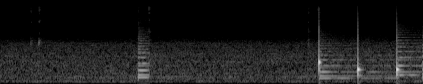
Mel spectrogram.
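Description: A single short pitched note sounds about a second and a half in, as a note is drawn in the LMMS piano roll. Near the end, playback of a sampled lead melody starts: plucky notes with sharp attacks, several a second, in a lead line being reworked into triplet swing. Faint steady hiss underneath.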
